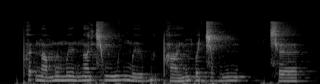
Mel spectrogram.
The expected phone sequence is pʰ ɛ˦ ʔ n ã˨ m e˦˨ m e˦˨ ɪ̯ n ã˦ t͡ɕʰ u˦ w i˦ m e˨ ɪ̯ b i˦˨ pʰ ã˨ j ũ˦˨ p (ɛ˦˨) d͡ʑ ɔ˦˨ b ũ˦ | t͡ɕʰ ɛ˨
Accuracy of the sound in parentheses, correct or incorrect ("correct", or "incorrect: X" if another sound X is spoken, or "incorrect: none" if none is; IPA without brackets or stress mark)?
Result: correct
